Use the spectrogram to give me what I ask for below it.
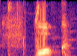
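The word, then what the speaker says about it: walk: होता है ठीक है वॉक वॉक में एल साइलेंट आवर में एच साइलेंट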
